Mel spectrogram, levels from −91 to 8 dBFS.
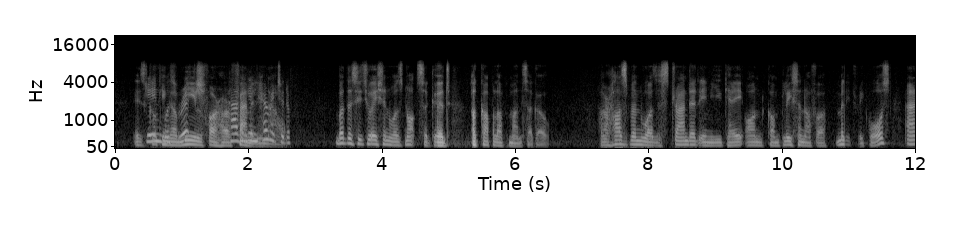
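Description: A gain change was likely applied without a ramp, causing a sudden gain jump from 0.35 to 0.62 s. Sound and background noise drop together by about 6 dB. A second sudden gain jump from 4.84 to 5.44 s, likely the same unramped step, lifts everything by about 12 dB at once. From 7.27 to 9.91 s, a call bitrate drop forces the Opus encoder to code far more coarsely, which fits a fall from 32 to 9 kbps. The bitrate stays at its lowest for about a second, and the speech turns rough and watery. From 10.94 to 11.18 s, another sudden gain jump, likely an abrupt digital gain step, cuts the level by about 16 dB.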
